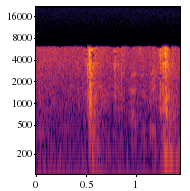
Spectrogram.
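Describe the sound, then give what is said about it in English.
A stuck, locked door being tried carefully gives two short, sharp knocks or clicks against a faint steady hum. “Quiet. Open the door easy. I'm going to.”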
